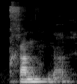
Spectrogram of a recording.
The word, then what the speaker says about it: Brandner: How's it pronounced? Brandner? Brandner. What? Brandner.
